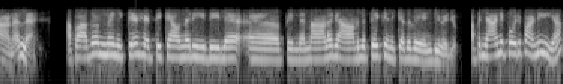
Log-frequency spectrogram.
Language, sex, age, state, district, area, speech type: Malayalam, female, 45-60, Kerala, Ernakulam, rural, conversation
